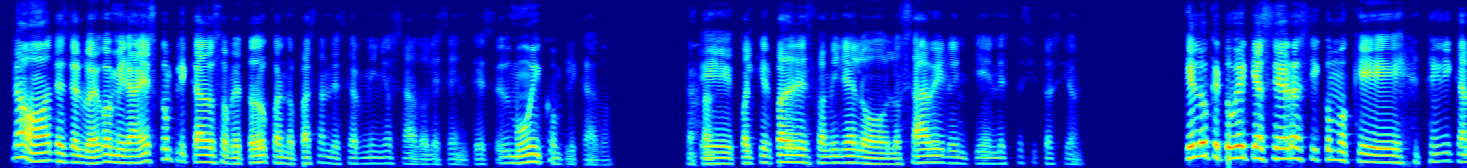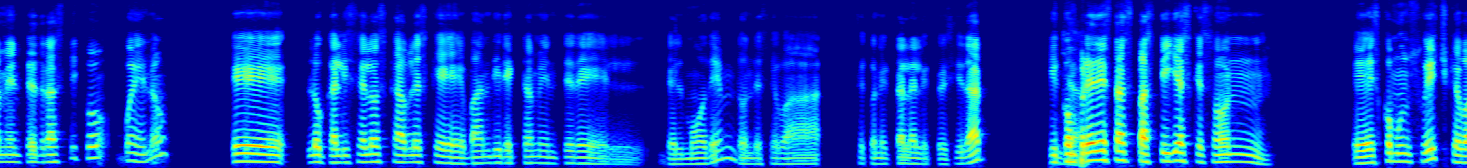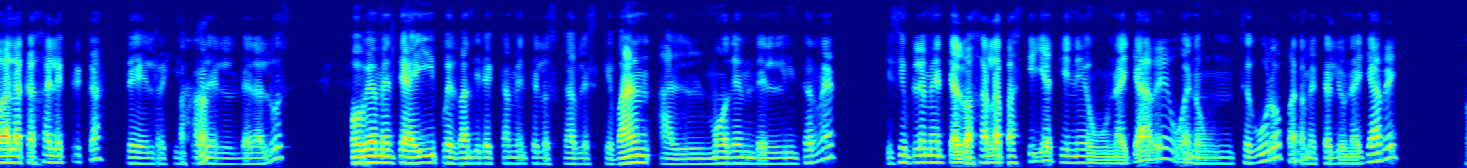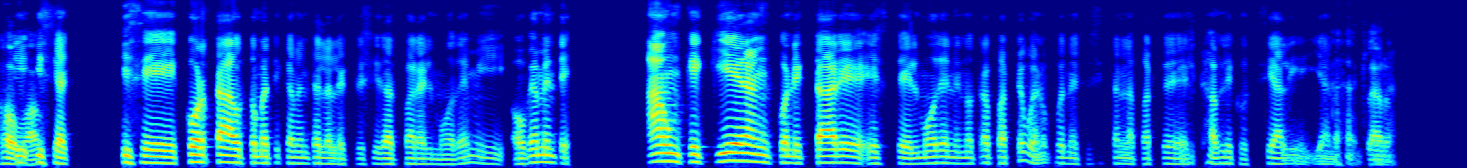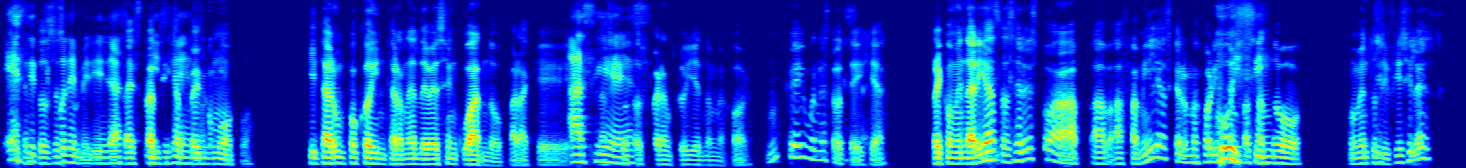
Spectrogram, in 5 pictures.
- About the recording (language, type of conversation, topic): Spanish, podcast, ¿Cómo regulas el uso del teléfono durante cenas o reuniones familiares?
- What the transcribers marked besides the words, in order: chuckle; other noise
